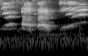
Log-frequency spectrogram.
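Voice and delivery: squealing disbelief, laughing through it; excited shriek. Retold or imitated. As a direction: shriek like a starstruck fan. Shocked fan reacts, laughing.

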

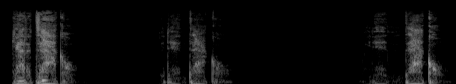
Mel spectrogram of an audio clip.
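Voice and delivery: breathy frustrated whisper of missed tackles. Real, not acted. Analyst whispering his frustration about missed tackles. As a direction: drop to a whisper, shaking your head.

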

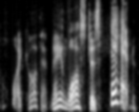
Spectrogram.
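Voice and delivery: lightly voiced horrified onlookers; hint of squeamish disgust; mock disgusted viewers. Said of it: "looking at me like".

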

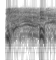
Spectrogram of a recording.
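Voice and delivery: sudden high laugh at himself; high burst of laughter. Real, not acted. Laughing at his own drink order.

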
